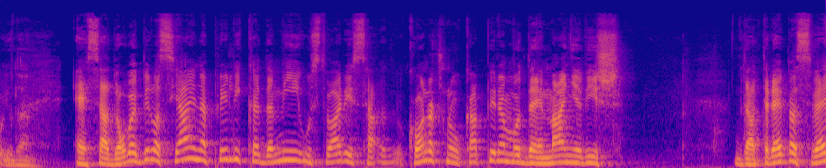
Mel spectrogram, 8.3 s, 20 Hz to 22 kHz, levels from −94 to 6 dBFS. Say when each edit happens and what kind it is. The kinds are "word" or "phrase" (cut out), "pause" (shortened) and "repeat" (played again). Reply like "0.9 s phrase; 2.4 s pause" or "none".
none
